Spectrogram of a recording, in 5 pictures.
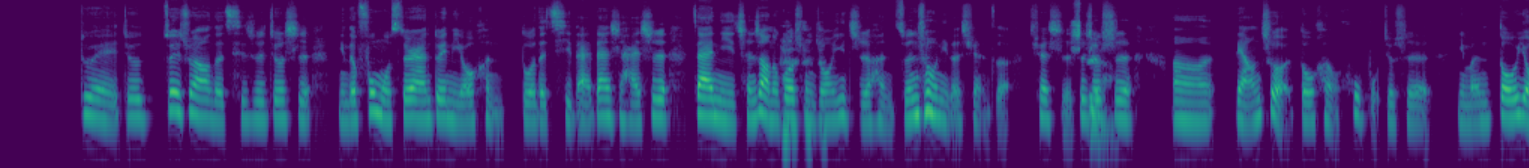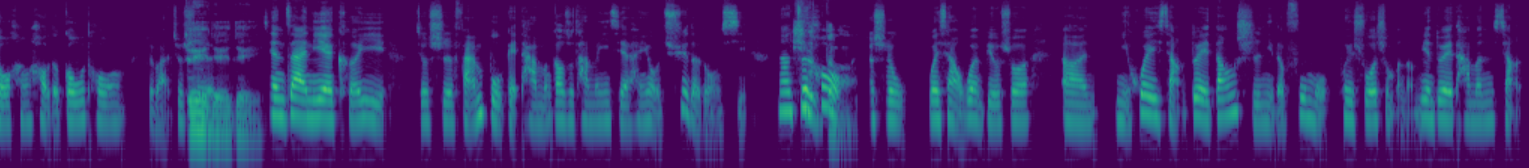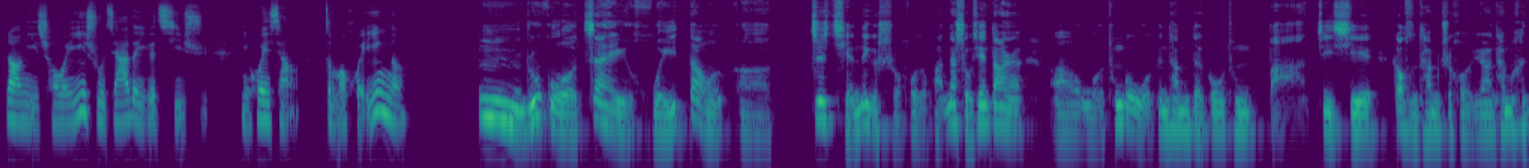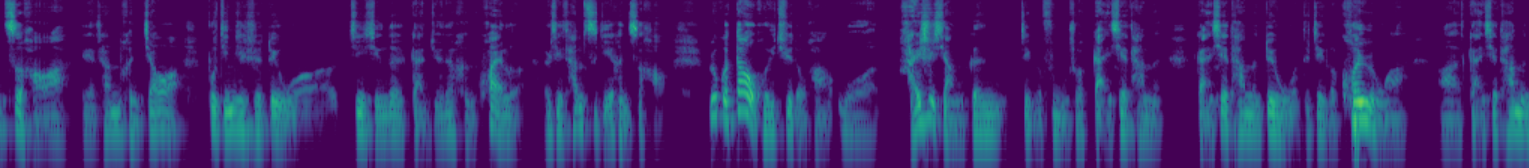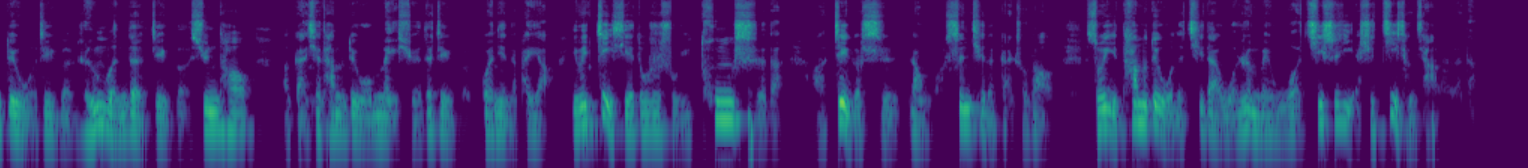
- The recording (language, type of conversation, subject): Chinese, podcast, 父母的期待在你成长中起了什么作用？
- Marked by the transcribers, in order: laugh; laughing while speaking: "尊重"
